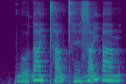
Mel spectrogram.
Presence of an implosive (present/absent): present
